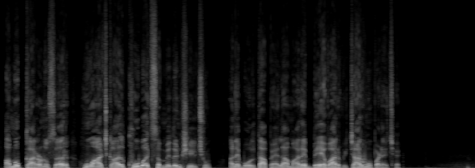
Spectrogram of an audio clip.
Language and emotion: Gujarati, disgusted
